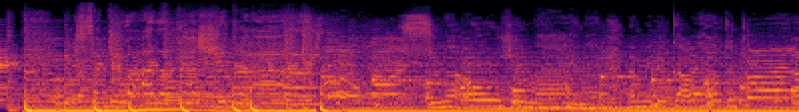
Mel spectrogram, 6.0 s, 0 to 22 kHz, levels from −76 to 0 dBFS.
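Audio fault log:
0.42–0.49 s, 2.56–2.61 s, 5.29–5.36 s, lost LE Audio frames: missing frames are filled by repeating the last spectrum with random signs, so tones smear into noise. On a spectrogram, crisp harmonic lines blur into a grainy band. The third gap is broken up, with its longest stretch about 30 ms.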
